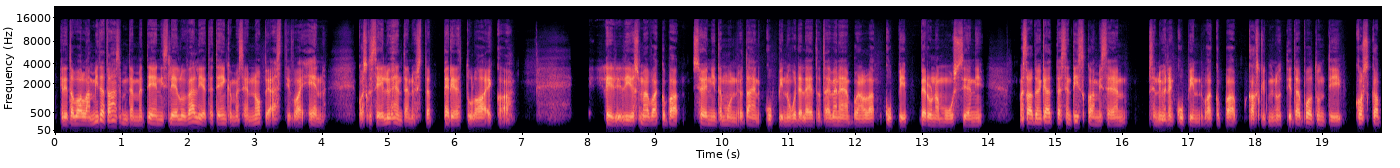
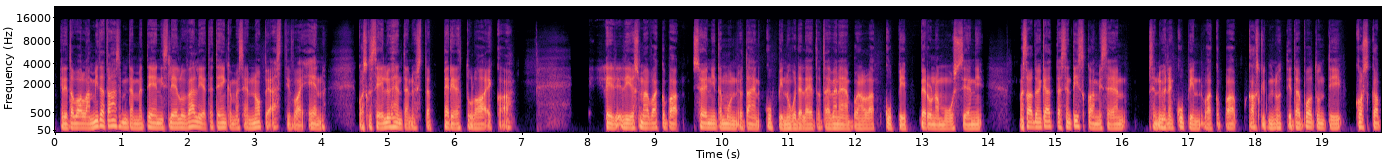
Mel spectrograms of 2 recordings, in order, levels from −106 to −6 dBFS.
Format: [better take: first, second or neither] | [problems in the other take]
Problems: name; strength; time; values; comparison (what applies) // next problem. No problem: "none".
second | thin; very; fading below 350 Hz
